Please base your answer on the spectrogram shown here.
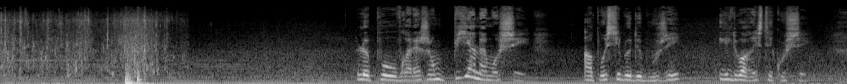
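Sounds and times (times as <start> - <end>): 
heavy splash and knock of a dugout canoe: 0.0 - 1.9
lapping water from a dugout canoe moving through water: 0.0 - 1.9
speech: 3.6 - 8.4.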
